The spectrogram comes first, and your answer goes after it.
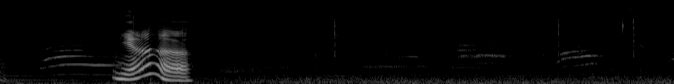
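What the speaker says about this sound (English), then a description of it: "Yeah, you're just like a vocal meower." A female cat in heat lets out one loud, wavering, drawn-out meow, then several softer short meows follow over a quiet room, with a person briefly speaking.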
